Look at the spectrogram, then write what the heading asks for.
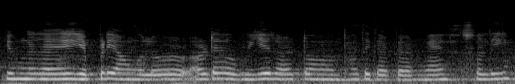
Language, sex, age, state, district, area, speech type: Tamil, female, 18-30, Tamil Nadu, Mayiladuthurai, rural, spontaneous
